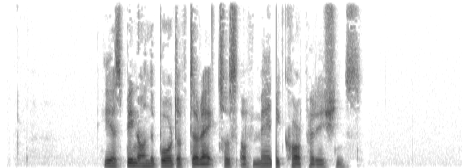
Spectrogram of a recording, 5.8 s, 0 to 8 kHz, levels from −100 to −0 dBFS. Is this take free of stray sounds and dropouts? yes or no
no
